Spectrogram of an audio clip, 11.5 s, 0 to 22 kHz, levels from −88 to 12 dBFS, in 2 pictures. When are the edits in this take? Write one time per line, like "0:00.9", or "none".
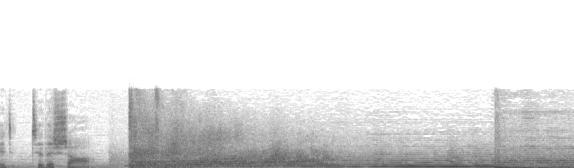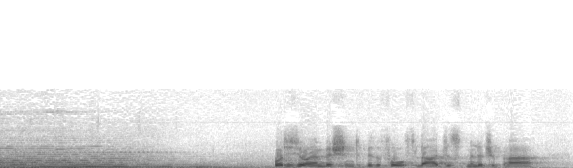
0:07.3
